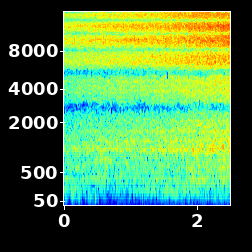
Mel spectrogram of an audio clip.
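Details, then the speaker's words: 2002 Mitsubishi Lancer that had a bad idle and no start, after fuse replacement: an even, steady idle hum with no misses, stumbles or surging; normal idle. "It came up and um had no issues. And so this is the way it sounds."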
